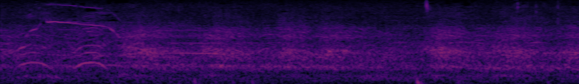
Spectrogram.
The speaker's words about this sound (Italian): E intanto i tifosi della Juventus, come potete sentire, si portano avanti col lavoro, visto che la prossima partita di campionato sarà contro la Fiorentina.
